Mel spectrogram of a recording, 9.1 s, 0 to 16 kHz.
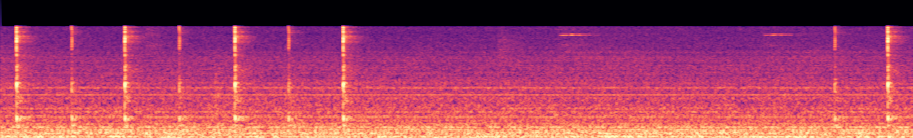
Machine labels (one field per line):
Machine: valve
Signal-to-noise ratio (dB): 0 dB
